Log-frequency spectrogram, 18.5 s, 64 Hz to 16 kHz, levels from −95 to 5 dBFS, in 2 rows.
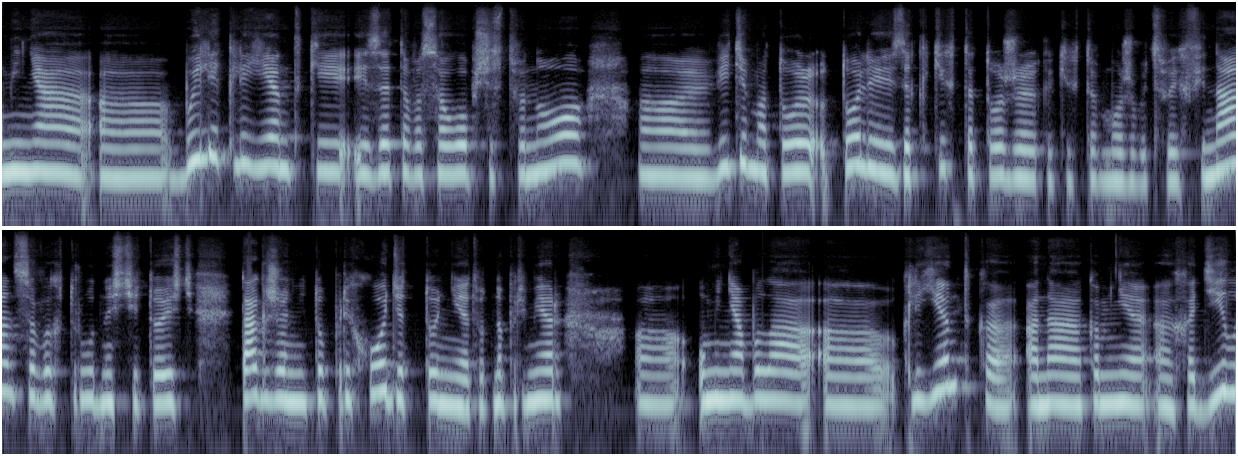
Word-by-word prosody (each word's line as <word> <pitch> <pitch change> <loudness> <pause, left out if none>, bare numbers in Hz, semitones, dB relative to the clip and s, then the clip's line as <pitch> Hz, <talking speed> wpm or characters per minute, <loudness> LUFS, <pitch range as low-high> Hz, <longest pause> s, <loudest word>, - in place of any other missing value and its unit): меня, 245 -2 +3
а, 215 0 -1
были 320 - +3
клиентки 280 -4 -1 0.2
из 235 0 -3
этого 245 -1 -1
сообщества, 230 0 -2
но, 280 +6 +2 0.4
а, 225 -1 0
видимо, 265 +2 0
то 245 0 +2
то 280 +2 0
ли 265 -4 +3
из-за 225 -1 +1
каких-то 230 +1 -8
тоже, 215 -2 -1
каких-то, 195 0 -11
может 195 -1 -4
быть, 185 0 -11
своих 195 -1 -5
финансовых 265 +1 +1
трудностей, 235 -2 -2
то 225 +1 -1
есть 230 0 -1 0.3
также 250 -1 +4
они 235 -1 +4
то 255 +1 -2
приходят, 250 0 -1
то 240 - +1
нет. 215 -3 +2
Вот, 210 - -8
например, 235 +2 +1 0.5
а, 220 -1 -4
у 230 - 0
меня 245 0 +5
была, 245 0 +2
а, 215 -1 -1
клиентка, 260 -2 0
она 220 0 +3
ко 225 - -4
мне, 225 -1 +3
а, 220 -2 -2
ходила, 215 +9 +1
235 Hz, 140 wpm, -22 LUFS, 220-250 Hz, 0.5 s, меня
